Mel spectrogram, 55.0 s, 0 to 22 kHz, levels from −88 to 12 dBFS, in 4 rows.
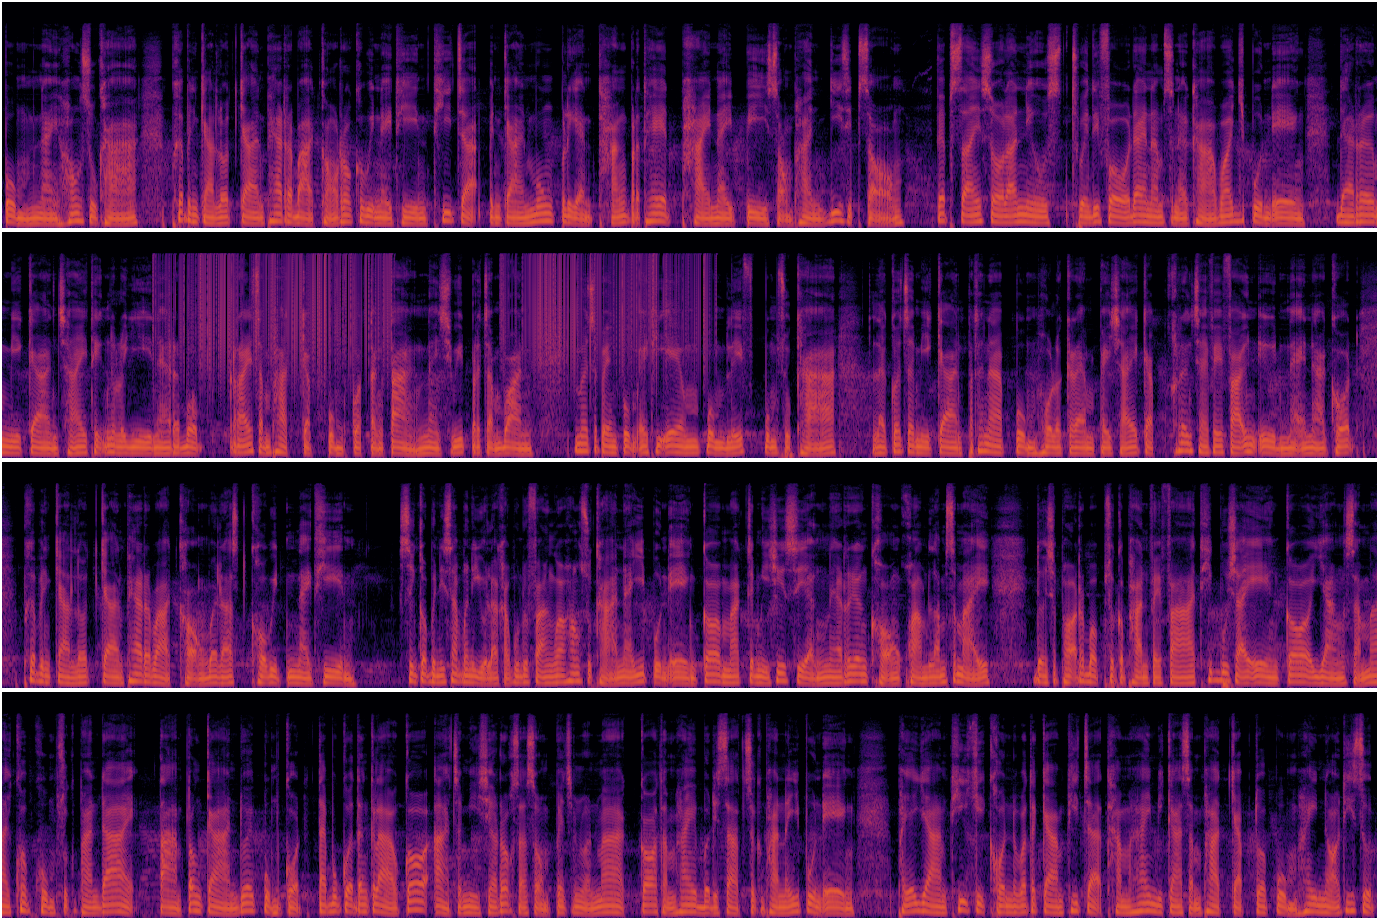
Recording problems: squashed, flat; heavily
echo of what is said; faint; throughout; 370 ms later, 25 dB below the speech
crackling; loud; from 15 to 18 s and from 19 to 21 s; 7 dB below the speech

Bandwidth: 14.5 kHz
